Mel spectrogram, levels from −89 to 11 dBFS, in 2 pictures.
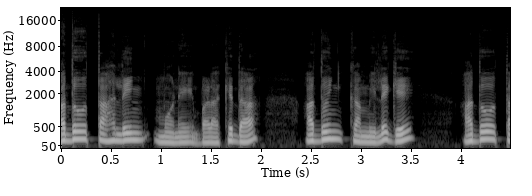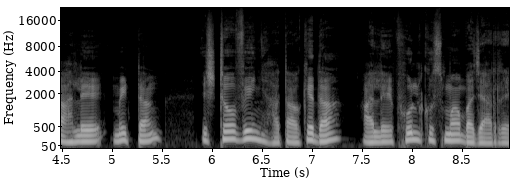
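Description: A de-emphasis filter was applied wrongly to this speech clip from 0.39 to 5.75 s, putting a treble cut on audio that had no matching boost. The response slopes steadily downward, about 10 dB lower at 10 kHz than at 1 kHz, leaving that stretch dull and muffled.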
